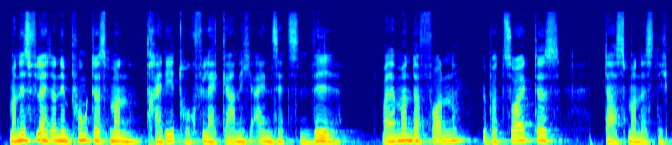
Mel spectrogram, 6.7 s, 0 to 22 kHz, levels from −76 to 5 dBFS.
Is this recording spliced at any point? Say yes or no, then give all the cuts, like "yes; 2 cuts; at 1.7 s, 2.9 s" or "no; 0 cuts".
yes; 1 cut; at 4.8 s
